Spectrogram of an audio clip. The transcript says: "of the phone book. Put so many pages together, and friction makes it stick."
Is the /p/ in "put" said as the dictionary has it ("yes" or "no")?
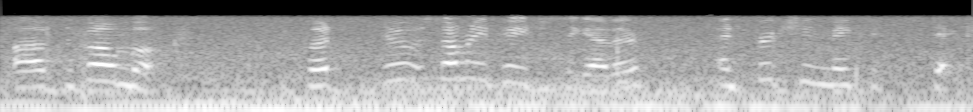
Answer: no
